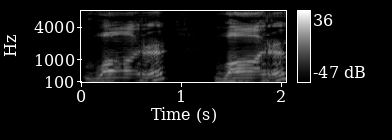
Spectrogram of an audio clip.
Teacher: In American English, we pronounce like water, water. We change the T into a flap T.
